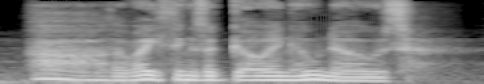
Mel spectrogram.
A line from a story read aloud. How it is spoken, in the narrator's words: said Andy with a sigh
